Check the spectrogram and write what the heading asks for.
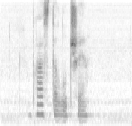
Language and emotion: Russian, neutral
